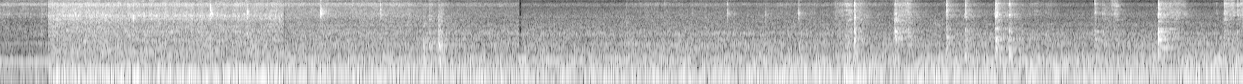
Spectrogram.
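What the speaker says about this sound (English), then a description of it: "The second dish was stir-fried pork with garlic sprouts." Pork and homemade garlic sprouts are stir-fried in a home kitchen in rural China, with a constant low sizzle and hiss under sharp clicks and scrapes of a spatula against the pan.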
